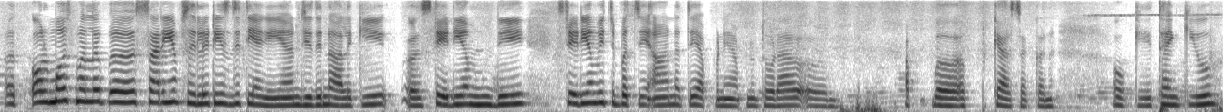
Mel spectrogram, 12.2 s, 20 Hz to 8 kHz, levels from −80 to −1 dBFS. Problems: constant background noise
